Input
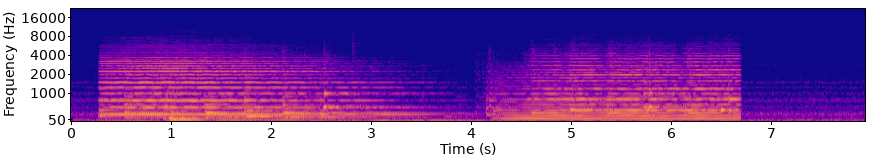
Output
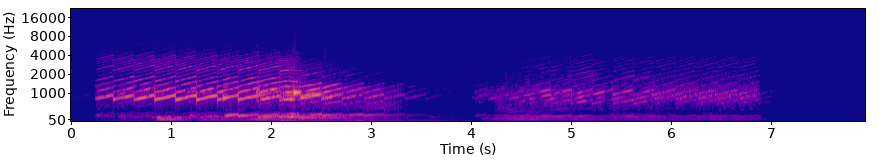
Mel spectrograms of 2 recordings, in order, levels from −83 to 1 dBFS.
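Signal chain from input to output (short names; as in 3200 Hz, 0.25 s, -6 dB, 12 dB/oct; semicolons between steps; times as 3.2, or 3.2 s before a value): Doppler pass-by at 2.23, 43 m/s, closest 4.7 m; elliptic band-stop 210–860 Hz; low shelf 60 Hz -8.5 dB; notches 50/100 Hz; in parallel at -9 dB: companded quantiser 4-bit; on the sum: compressor 3:1, threshold -37 dBFS, peak gain reduction 10 dB; band shelf 740 Hz +15 dB; two-slope reverb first 0.79 s, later 2.3 s, from -27 dB, DRR 12.5 dB; spectral repair 5.85–6.83, 530–4100 Hz before; shaped vibrato saw up 4.8 Hz, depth 160 cents; gain -2 dB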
